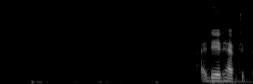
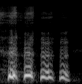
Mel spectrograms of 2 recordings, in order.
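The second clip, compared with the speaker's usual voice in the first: laugh; 12 semitones higher, 15 dB louder than usual. Real, not acted. Laughs about the fourth.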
